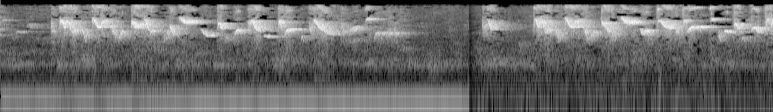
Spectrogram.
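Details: Black-throated canary 'gacor ngeroll' master song for canaries: rapid, high, rolling chirps about three per second, breaking off briefly near the middle before the bright twittering resumes.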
